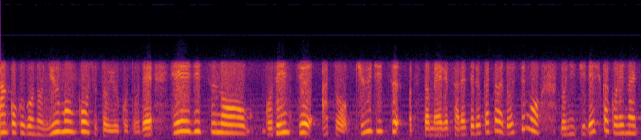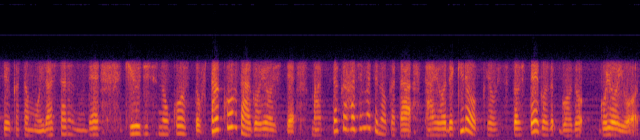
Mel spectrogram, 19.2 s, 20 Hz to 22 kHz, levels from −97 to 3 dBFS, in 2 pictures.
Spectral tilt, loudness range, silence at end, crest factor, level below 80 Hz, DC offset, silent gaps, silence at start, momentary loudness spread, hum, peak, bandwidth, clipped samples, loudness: -7 dB/octave; 5 LU; 0 s; 16 dB; -66 dBFS; under 0.1%; none; 0 s; 10 LU; none; -6 dBFS; 4 kHz; under 0.1%; -24 LUFS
